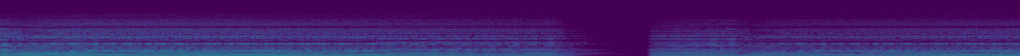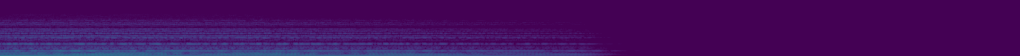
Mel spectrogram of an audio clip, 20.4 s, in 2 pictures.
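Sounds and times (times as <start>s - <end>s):
string ensemble: 0.0s - 5.8s, 6.5s - 16.1s.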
